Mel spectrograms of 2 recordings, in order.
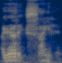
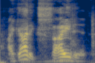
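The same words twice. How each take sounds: First: Said in the usual way. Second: Louder and slower, leaning on got; slow emphatic burst of excitement; excited, emphatic. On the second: Real, not acted. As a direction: let the excitement swell as you repeat it. Repeats the phrase for emphasis.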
